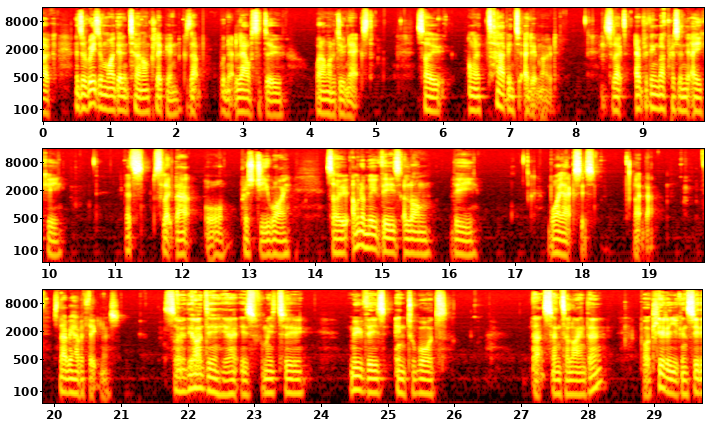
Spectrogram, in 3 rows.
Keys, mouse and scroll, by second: 0.7 click, 1.5 click, 2.1 click, 5.4 middle click, 6.0 click, 6.8 Tab, 7.3 click, 9.3 a, 11.2 click, 13.9 middle click, 18.3 click, 19.7 middle click, 21.7 middle click, 23.2 middle click, 24.7 click, 26.6 middle click, 27.7 middle click, 28.9 middle click, 29.5 scroll up 1.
